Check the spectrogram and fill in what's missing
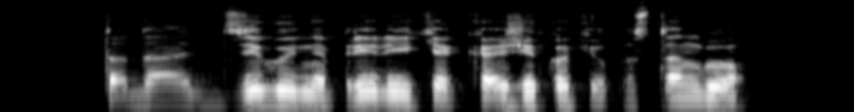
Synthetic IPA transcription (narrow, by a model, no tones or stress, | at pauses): t̪ɐd̪ɐd͡zʲɪɡujnʲɛpʲɾʲiɾʲɛkʲekʰɐʒikoːkʲuːpɐst̪ɐŋɡu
